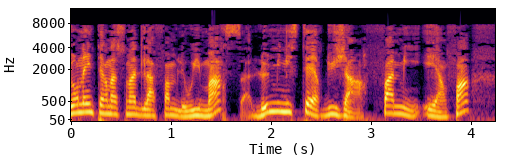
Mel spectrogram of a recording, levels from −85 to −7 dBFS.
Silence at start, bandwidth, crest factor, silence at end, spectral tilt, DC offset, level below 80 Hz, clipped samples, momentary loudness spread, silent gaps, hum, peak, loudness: 0 s; 8 kHz; 16 dB; 0.05 s; -5 dB/octave; under 0.1%; -40 dBFS; under 0.1%; 4 LU; none; none; 0 dBFS; -15 LUFS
